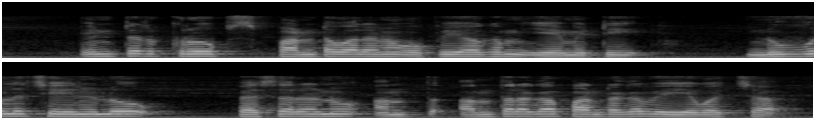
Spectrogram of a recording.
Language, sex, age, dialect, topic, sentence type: Telugu, male, 46-50, Utterandhra, agriculture, question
